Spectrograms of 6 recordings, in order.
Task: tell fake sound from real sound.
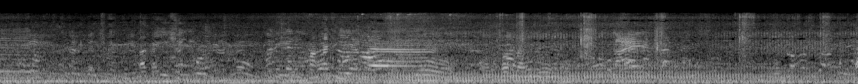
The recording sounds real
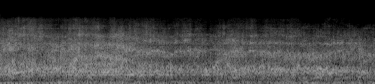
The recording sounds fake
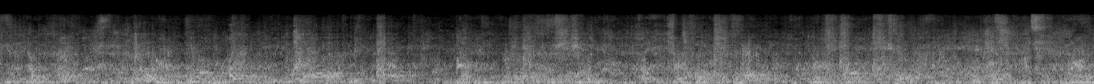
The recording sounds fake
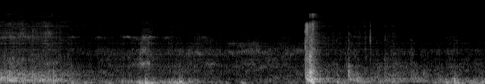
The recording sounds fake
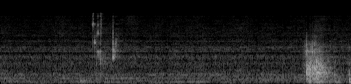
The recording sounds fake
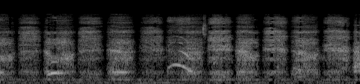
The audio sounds real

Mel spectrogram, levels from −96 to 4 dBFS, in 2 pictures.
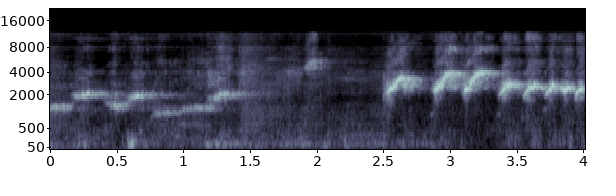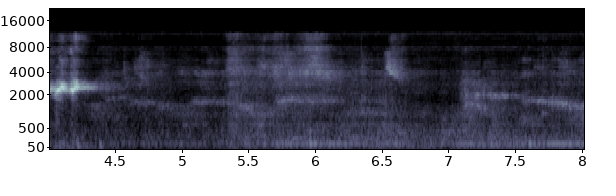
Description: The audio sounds fake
